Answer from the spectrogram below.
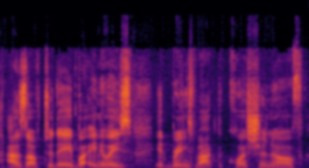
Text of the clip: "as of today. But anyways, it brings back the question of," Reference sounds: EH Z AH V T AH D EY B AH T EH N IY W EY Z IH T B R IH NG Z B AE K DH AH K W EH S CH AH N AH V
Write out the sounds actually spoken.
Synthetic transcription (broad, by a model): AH Z AH V T AH D EY B AH T EH N IY W EY Z IH T B R IH NG Z B AE K DH AH K W EH S CH AH N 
